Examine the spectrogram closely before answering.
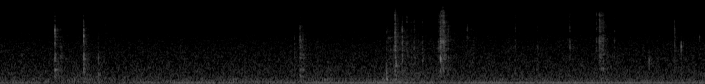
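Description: Silicone spatula spreading and scraping thick cake batter in a paper-lined square pan, with a scattering of small clicks and taps as it knocks the pan, loudest a little after four seconds in, over a low steady hum.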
